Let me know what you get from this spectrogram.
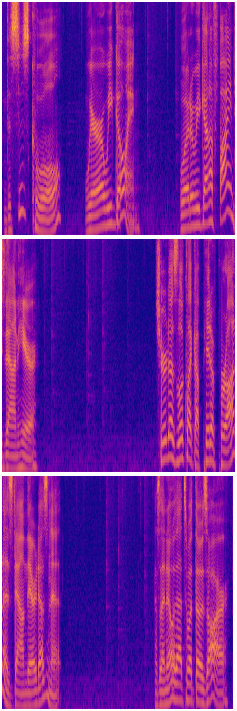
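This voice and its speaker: A man's voice: a little high, very animated, slow pace, pauses often, darkish tone, no echo. A middle-aged man with a light Georgia twang, chatting casually and wryly with his viewers while he plays a game. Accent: light Southern US twang, Georgia. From United States. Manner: laid-back drawl, wry, talks to chat while playing. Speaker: streamer. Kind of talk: casual live gameplay chat.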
